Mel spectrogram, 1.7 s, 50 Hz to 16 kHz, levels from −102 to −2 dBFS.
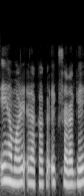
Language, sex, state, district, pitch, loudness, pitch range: Hindi, female, Bihar, Darbhanga, 220 Hz, -23 LUFS, 215-230 Hz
